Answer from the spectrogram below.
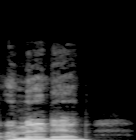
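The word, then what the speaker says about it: Amminadab: But Ram was the father of, this is insecurities, Aminadab. There we go. Ram was the father of Aminadab.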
